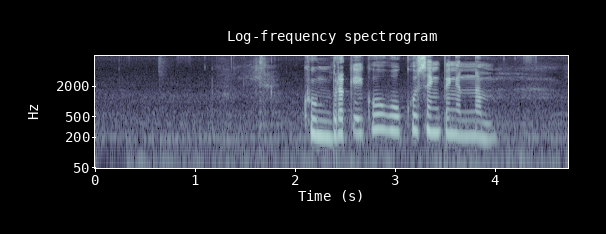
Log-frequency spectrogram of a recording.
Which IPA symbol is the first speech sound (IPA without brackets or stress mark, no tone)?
ɡ̥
